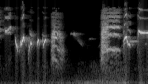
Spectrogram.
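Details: Oriental magpie-robin singing 'gacor' to prompt another bird to sing: quick warbled whistles, a harsh buzzy burst, a short pause, then a long scratchy rattle ending in a clear high whistle.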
